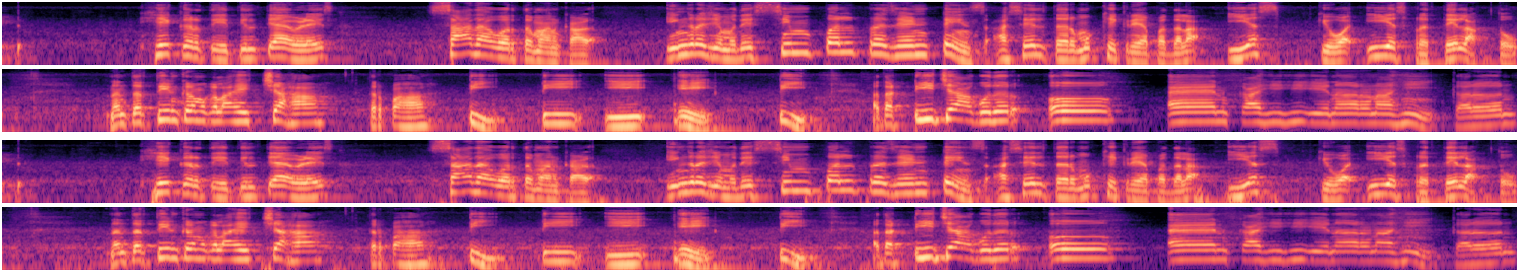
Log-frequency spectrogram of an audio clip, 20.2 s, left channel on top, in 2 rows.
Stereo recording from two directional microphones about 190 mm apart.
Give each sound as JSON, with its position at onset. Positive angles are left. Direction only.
{"t": 0.9, "sound": "speech", "side_deg": 20}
